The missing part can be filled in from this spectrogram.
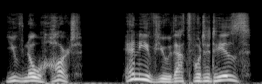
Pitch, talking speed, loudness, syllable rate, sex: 160 Hz, 205 wpm, -16 LUFS, 5.7 syllables/s, male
